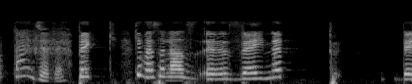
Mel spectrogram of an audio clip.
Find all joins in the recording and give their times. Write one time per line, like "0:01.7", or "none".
0:01.4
